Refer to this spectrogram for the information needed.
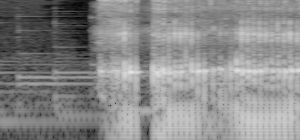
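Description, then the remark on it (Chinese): A voice reading a children's farm story imitates a pig shouting hard: a quiet lead-in, then a loud, rough, rasping snort-like burst with a brief break, continuing in pulsing, throaty grunts. “猪在使劲喊”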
